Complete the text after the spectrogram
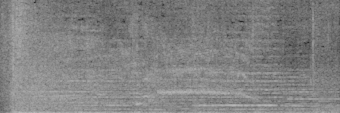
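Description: Heavy hooves tread steadily beneath a dark, droning musical bed with sustained tones, the footfalls blending into a rumbling low-end texture.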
